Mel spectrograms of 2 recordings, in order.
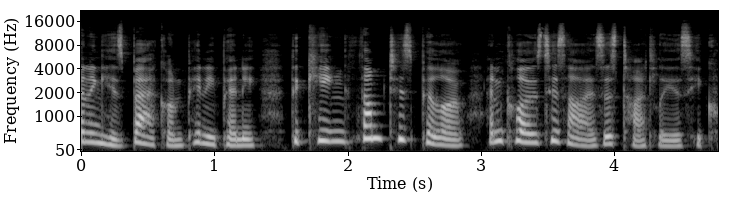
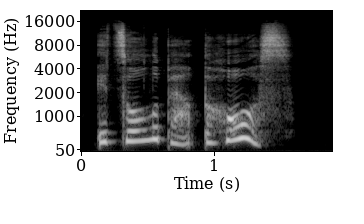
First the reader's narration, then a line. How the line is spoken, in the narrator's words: whispered Pinny Penny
